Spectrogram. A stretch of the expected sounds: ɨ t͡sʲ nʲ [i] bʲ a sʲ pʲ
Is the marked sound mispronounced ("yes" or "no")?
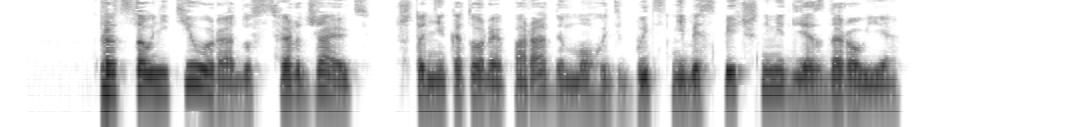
yes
